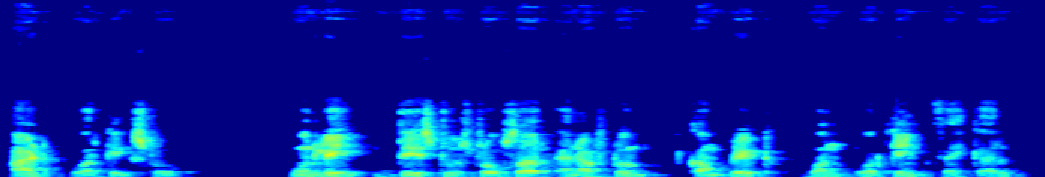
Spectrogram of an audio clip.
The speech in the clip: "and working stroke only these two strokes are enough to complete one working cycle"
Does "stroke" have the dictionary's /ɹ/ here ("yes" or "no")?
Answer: yes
